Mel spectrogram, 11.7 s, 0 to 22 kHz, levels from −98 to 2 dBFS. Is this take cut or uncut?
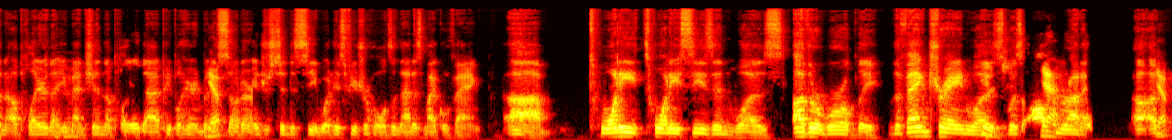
cut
